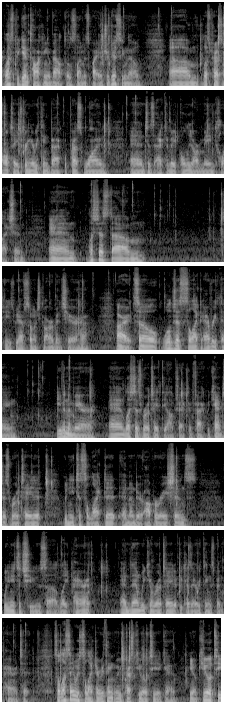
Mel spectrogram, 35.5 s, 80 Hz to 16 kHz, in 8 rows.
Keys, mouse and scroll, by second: 0.1 alt+a, 0.4 click, 0.9 click, 1.6 click, 1.9 scroll down 4, 2.0 a, 2.2 middle click, 3.1 middle click, 4.5 h, 4.8 1, 5.2 middle click, 5.6 scroll down 1, 6.0 click, 6.5 h, 6.8 middle click, 7.7 click, 8.4 h, 9.0 middle click, 9.5-9.9 scroll up 1, 9.9 middle click, 11.0 scroll up 2, 11.2 middle click, 11.8 click, 13.1 h, 13.4 scroll down 2, 13.6 middle click, 14.2 click, 14.7 h, 15.0 middle click, 15.8 click, 17.6 shift+click, 18.3 shift+click, 18.6 middle click, 20.6 right click, 21.0 middle click, 21.3 q, 22.7 shift+click, 23.1 q, 25.5 q, 27.4 click, 27.8 middle click, 28.6 r, 29.5 click, 29.9 middle click, 30.1 alt+scroll down 1, 30.3 alt+a, 30.9 click, 31.3 middle click, 31.7 h, 31.9 middle click, 32.2 a, 33.4-33.9 typing, 34.9 click.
